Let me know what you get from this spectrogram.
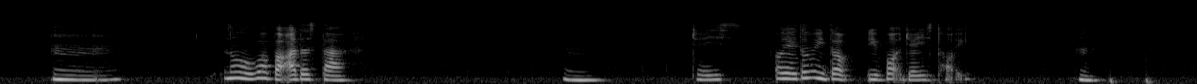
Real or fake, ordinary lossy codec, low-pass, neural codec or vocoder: fake; none; 7.2 kHz; vocoder, 44.1 kHz, 80 mel bands, Vocos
